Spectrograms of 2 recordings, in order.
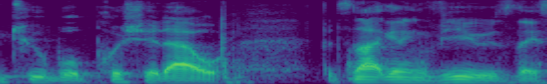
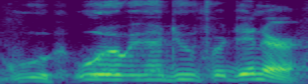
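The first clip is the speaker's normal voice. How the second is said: high-pitched, stammering mock fluster; imitated freak-out; 12 semitones higher than usual. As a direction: fret in a high voice, aping flustered men.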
